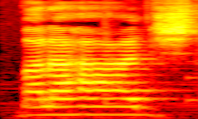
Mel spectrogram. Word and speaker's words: balayage: sponsoring this video it is a body wave balaj that's how you pronounce it like it's more like I like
